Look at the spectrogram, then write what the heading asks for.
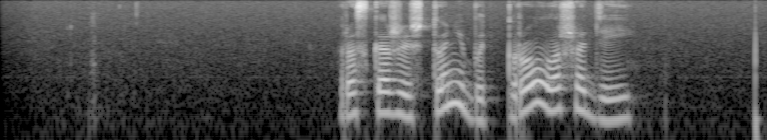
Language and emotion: Russian, neutral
